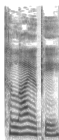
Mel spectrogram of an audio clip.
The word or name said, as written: Kalliope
